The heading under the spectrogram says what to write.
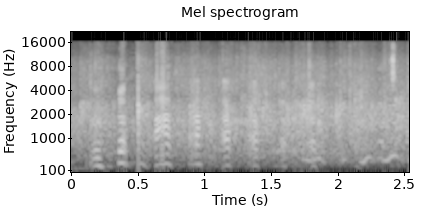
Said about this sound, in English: Guys, can we get a big round of applause for Claire Hooper, Dilruk Jayasinha, Tom Gleeson, Fiona O'Loughlin.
